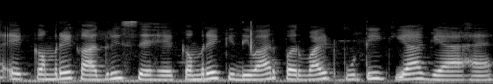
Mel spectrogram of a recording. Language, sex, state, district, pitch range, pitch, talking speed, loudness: Hindi, female, Jharkhand, Garhwa, 215-260 Hz, 230 Hz, 170 wpm, -14 LUFS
